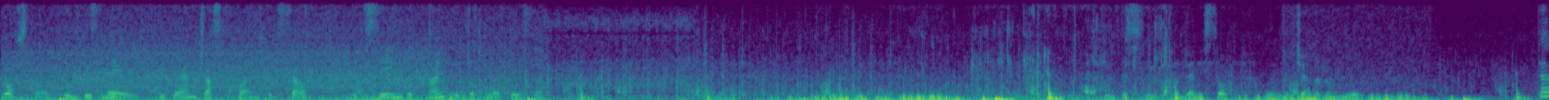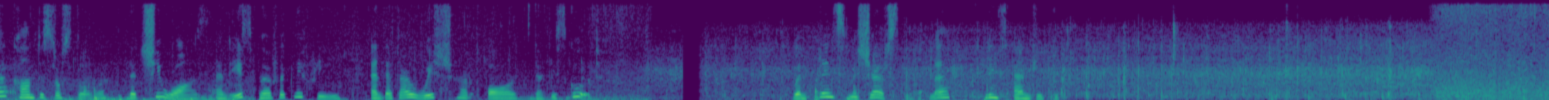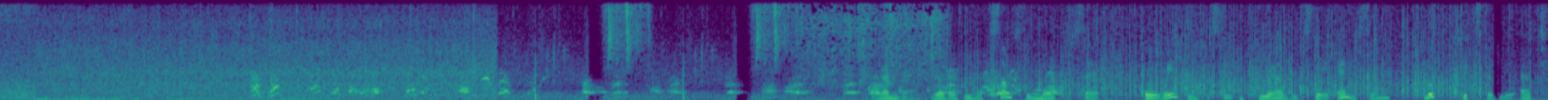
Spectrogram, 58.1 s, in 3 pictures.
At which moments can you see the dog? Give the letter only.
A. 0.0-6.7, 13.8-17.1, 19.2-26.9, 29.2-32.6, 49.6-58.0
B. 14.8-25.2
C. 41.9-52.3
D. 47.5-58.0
C.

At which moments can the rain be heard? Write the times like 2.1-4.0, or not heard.
0.0-58.0.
